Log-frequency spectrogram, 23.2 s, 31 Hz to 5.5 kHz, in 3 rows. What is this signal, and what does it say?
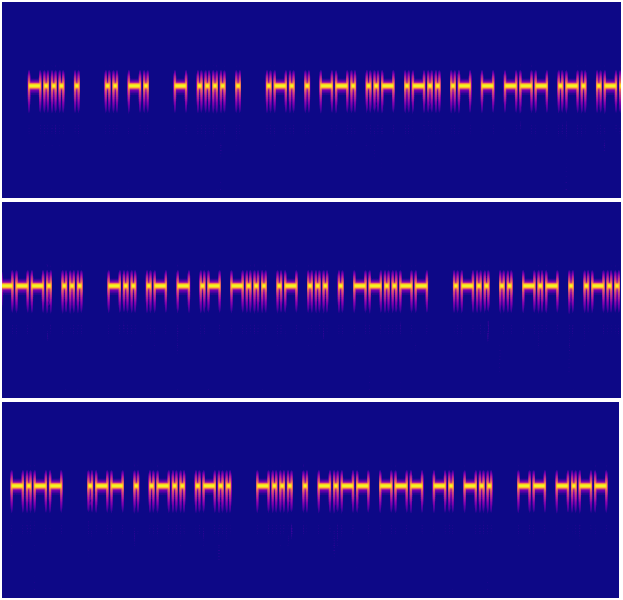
Morse code, heard as a keyed tone, about 25 wpm, 600 Hz. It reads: BE IN THE REGULATOR'S DATABASE, LIKELY WELL BEYOND MY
